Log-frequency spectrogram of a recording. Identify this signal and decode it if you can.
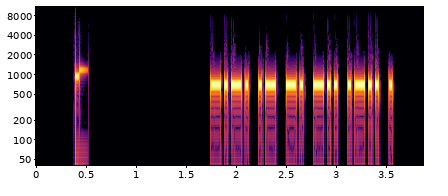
Morse code, heard as a keyed tone, about 36 wpm, 700 Hz. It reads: CANDLE
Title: Six Letter Words - 35wpm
